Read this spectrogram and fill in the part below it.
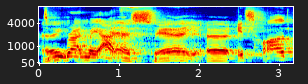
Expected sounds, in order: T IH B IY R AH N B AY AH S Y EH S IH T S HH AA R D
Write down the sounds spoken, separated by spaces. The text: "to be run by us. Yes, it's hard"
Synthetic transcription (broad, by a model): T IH B IY R AH N B AY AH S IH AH IH T S HH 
